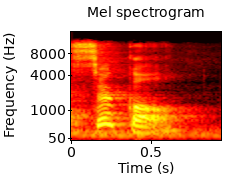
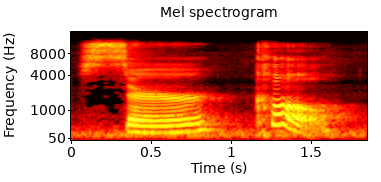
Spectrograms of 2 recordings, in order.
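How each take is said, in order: First: Said in the usual way. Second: "Circle" stretched into sir, pause, cull; syllable by syllable. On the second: Shown as a demonstration. Teacher decoding with pupils, syllable by syllable. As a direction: sound out "Circle" in two slow parts. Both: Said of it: "Let's try to read this".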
